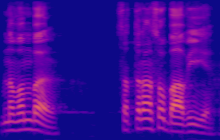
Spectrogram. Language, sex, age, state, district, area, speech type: Sindhi, male, 30-45, Delhi, South Delhi, urban, spontaneous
